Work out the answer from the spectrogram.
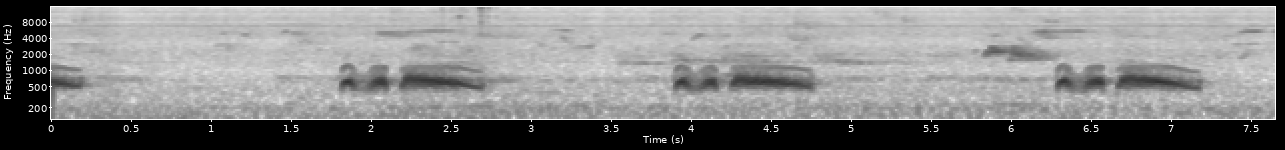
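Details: Dove calling at a decoy-luring session. Three evenly spaced phrases come roughly every two and a half seconds, each two quick notes then a longer falling coo. A faint chirp from another bird is heard.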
